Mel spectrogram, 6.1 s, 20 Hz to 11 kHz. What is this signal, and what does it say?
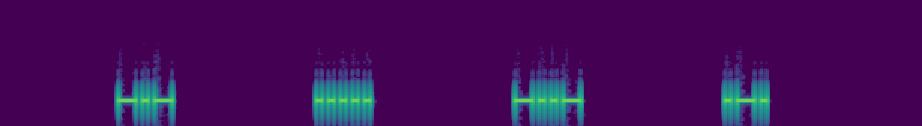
Morse code, heard as a keyed tone, about 30 wpm, spaced as for 8 wpm, 700 Hz. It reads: K5XR
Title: USA Call Signs - 4 Characters - 8x Character Spacing - 30wpm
